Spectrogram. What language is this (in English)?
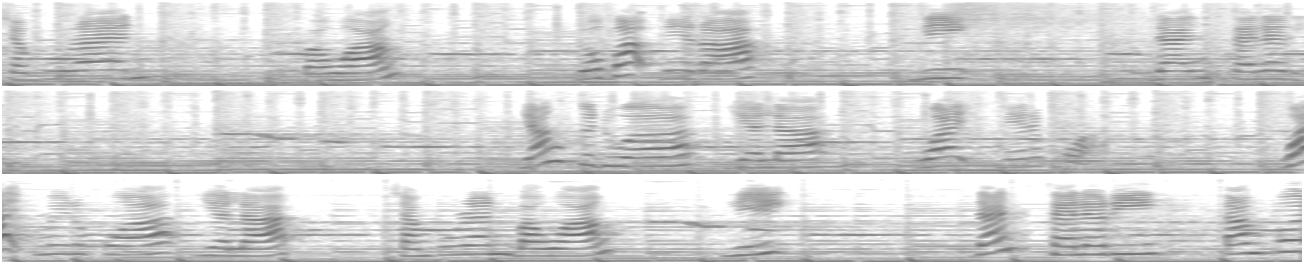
Malay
